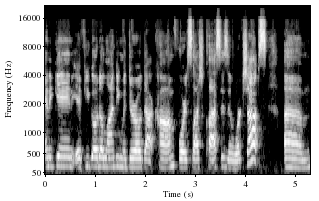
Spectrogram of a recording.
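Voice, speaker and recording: Vocal fry runs through a woman's medium-pitched voice. She speaks at a fairly slow pace. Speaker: filmmaking educator and live event host. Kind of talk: sales pitch. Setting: livestream.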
